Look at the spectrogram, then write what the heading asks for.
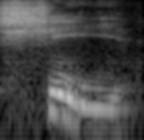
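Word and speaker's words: Sidh: think it's pronounced just she the d is silent or c um but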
